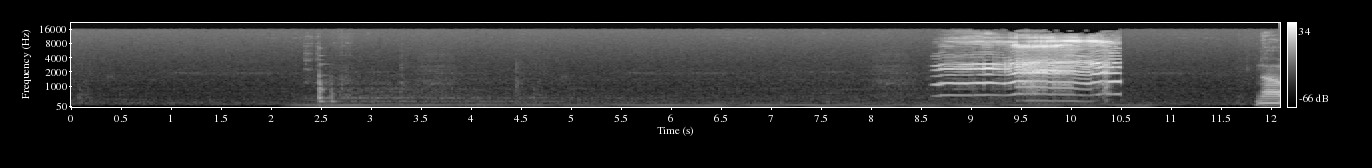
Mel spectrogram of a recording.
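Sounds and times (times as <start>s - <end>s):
low steady hum: 2.2s - 11.2s
high-pitched wailing cry: 8.6s - 10.6s.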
